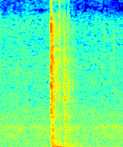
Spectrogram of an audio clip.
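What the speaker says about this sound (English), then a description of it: "Finally, I've been able to lock the door" A door is pulled shut with a single solid thud and a short rattling latch, close by, while strong wind rushes steadily in the background.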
